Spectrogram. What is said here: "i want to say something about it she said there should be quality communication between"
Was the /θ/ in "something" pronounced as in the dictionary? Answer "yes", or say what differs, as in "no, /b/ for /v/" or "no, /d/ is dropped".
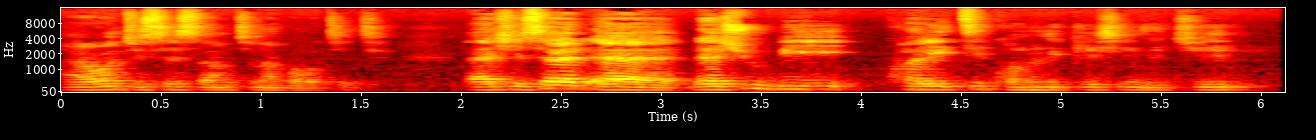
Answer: no, /t/ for /θ/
